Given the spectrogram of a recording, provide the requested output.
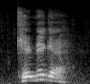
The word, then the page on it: kemigE: Xyzyl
